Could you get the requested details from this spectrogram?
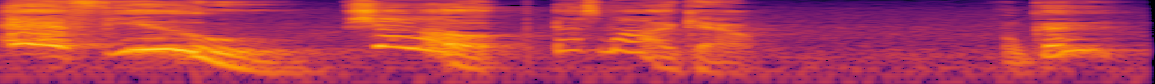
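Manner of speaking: high, sharp comeback; mock angry retort. Answering a nagging voice about his bank account.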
